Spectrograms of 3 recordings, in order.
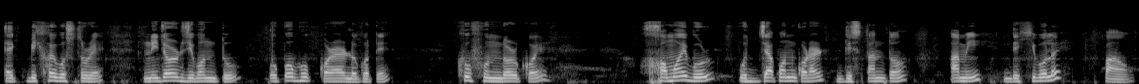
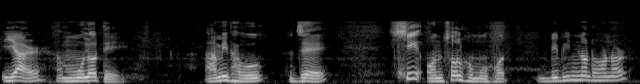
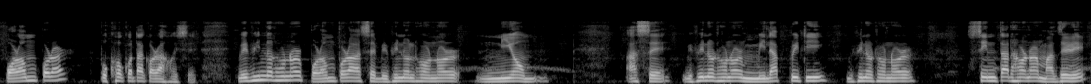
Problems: constant background noise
